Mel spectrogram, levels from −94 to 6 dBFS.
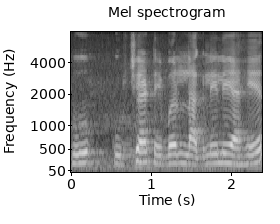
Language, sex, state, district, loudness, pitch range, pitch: Marathi, female, Maharashtra, Gondia, -17 LUFS, 185-200 Hz, 195 Hz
